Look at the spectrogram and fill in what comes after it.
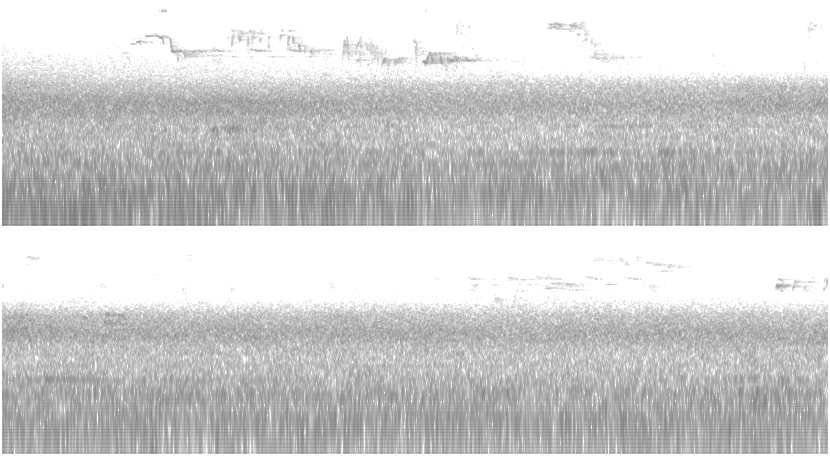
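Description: Small birds chirping and calling again and again over a steady outdoor background hiss.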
